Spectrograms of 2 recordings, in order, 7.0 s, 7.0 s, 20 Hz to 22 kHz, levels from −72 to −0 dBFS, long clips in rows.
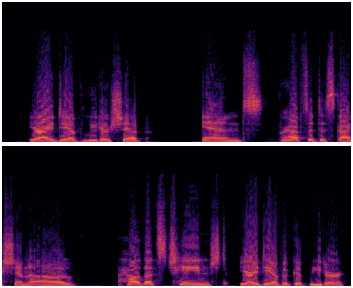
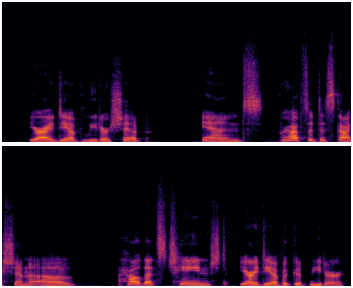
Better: second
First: distortion; heavy; 10% of the sound clipped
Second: none

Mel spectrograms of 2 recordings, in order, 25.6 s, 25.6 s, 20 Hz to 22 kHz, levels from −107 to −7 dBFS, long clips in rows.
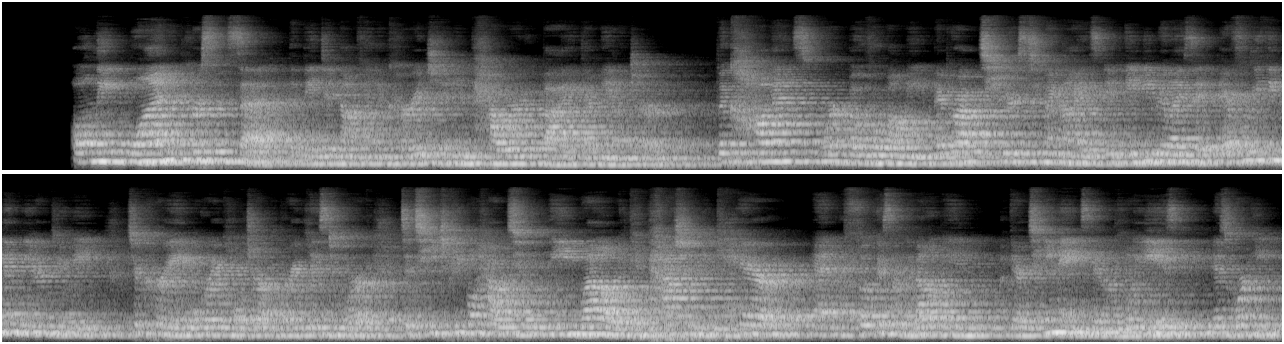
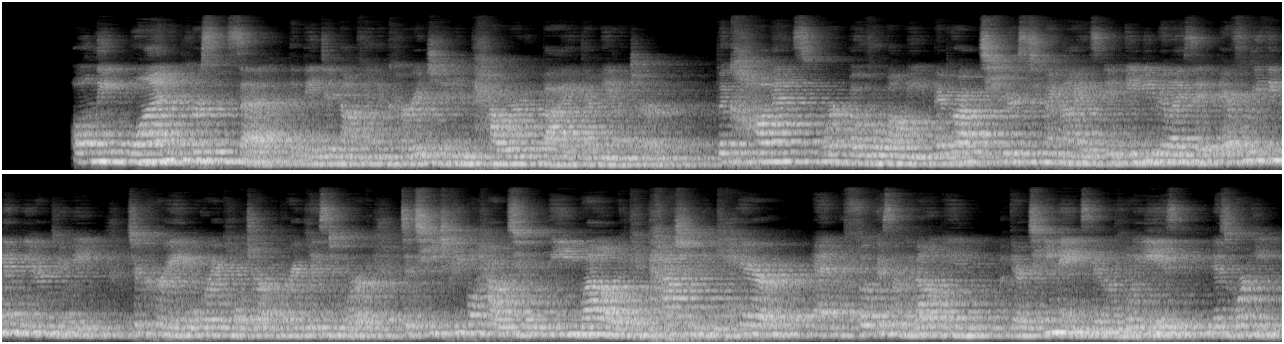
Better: neither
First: room echo; strong; dies away in 2.7 s // off-mic speech; far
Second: room echo; strong; dies away in 2.7 s // off-mic speech; far

